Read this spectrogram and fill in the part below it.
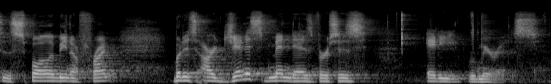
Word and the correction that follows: Argenis: Arjenis. Okay. I need you to get the country right. I need you to get the name right.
